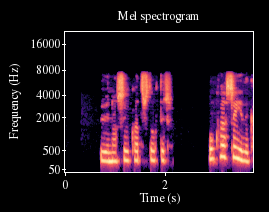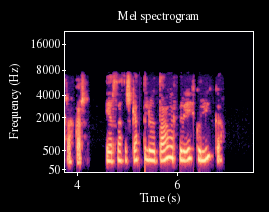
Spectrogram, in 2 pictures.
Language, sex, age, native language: Icelandic, female, 18-19, Icelandic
